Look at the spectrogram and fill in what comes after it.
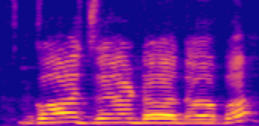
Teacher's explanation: घोष में जिसमें आपको भारी कंपन होता है बोलते समय, है ना, वाइब्रेट होगा, तो वो तीसरा, चौथा, 5वां है।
